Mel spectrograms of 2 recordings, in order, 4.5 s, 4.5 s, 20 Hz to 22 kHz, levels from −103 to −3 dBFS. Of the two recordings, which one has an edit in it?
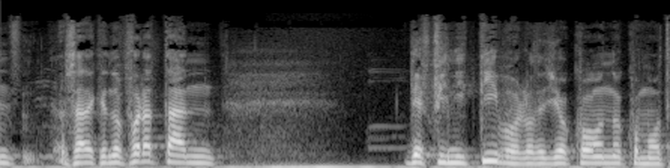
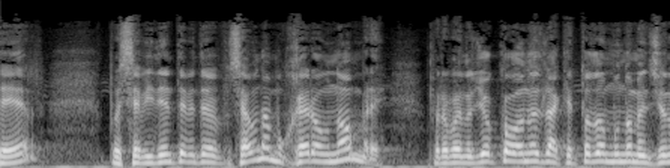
second; 1 cut; at 2.9 s

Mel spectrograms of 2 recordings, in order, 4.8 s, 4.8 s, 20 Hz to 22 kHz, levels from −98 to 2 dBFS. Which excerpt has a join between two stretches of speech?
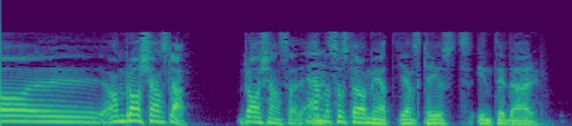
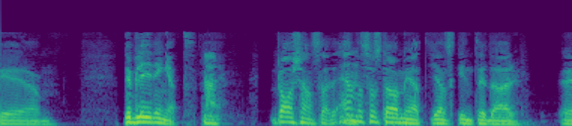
second; 2 cuts; at 2.1 s, 3.8 s

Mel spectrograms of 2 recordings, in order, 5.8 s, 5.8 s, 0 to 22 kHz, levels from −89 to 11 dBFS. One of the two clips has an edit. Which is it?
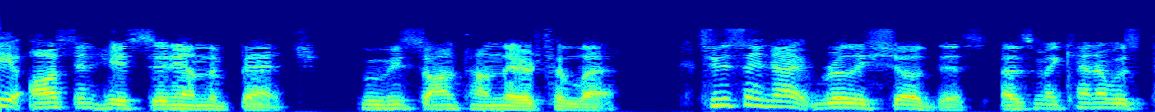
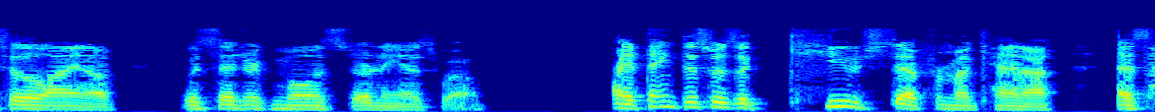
first; 2 cuts; at 1.7 s, 3.5 s

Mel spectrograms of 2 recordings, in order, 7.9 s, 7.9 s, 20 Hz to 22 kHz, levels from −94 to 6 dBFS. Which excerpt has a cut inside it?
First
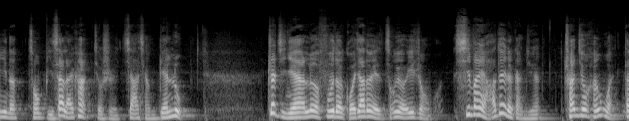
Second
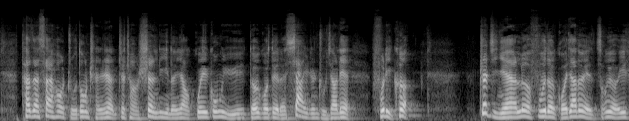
second; 1 cut; at 5.8 s

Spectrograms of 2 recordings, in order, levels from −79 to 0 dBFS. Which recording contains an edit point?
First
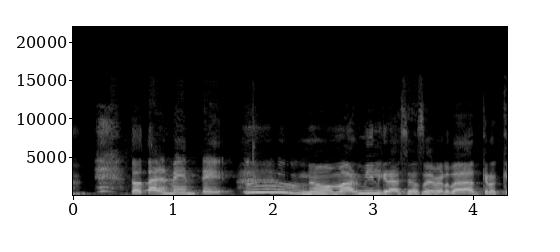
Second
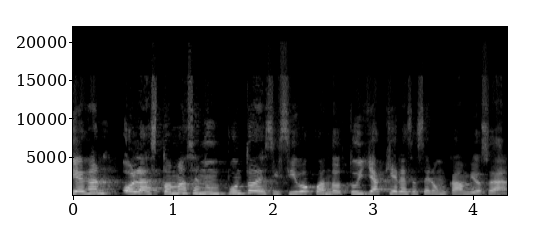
first; 1 cut; at 2.8 s

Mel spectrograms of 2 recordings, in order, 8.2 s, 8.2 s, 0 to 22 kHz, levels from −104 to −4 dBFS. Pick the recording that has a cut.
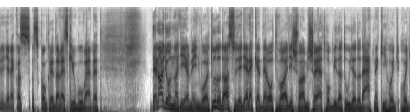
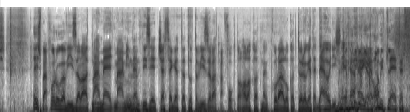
second; 1 cut; at 7.1 s

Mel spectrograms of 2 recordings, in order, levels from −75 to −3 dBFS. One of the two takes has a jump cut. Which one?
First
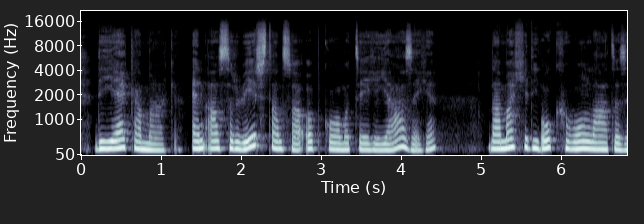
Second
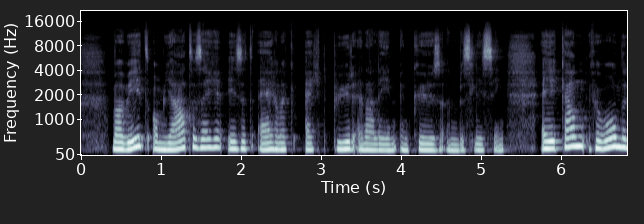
first; 2 cuts; at 1.3 s, 5.7 s

